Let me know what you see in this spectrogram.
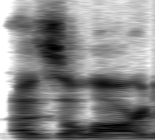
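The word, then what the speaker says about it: Szilard: their own bomb and his fellow hungarian uh zillard it's pronounced he also came to colombia in the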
